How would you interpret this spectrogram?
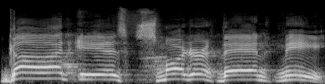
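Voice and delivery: very slow, word by word; slow emphatic repeat. Shown as a demonstration. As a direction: draw out GOD, SMARTER and ME deliberately. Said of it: "One more time".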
